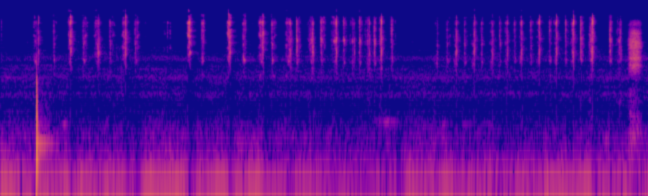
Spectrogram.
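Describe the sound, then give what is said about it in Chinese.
Scissors snip rapidly and steadily, a long series of crisp metallic clicks as someone's hair is being cut, with one sharper knock near the start and no talking. “你老实一点，信不信一剪刀下去你耳朵都没了。”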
